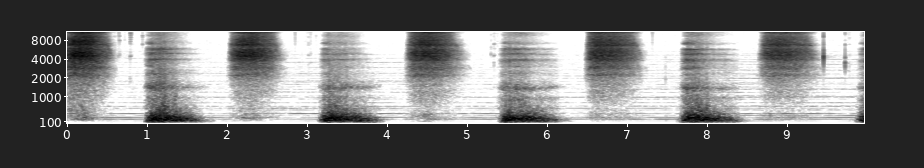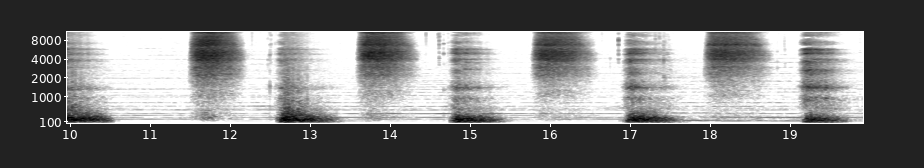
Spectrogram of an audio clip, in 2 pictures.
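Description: Steady cycles of forceful breathing in a guided breathing exercise, sharp hissy inhales through the nose alternating with heavy, voiced exhales out the mouth, about one full breath every two and a half seconds, loud with no talking.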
